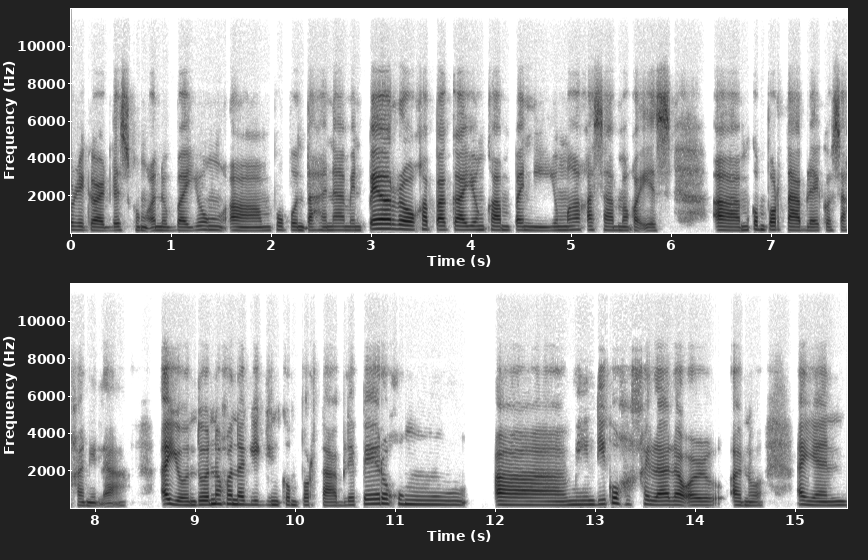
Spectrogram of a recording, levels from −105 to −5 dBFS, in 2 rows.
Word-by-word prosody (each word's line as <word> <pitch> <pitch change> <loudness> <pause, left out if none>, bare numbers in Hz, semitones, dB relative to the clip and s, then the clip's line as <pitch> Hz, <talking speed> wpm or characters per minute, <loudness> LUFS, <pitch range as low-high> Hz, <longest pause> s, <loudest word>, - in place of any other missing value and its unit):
regardless 180 -2 0
kung 170 -2 -5
ano 170 +1 -2
ba 170 +1 -2
'yong, 190 +2 -4
um, 165 -1 +1
pupuntahan 180 -1 -4
namin. 180 0 -3
Pero 240 -4 +8
kapagka 200 -2 +3
'yong 200 +1 -2
company, 185 -3 -2
'yong 180 +1 -5
mga 200 +1 -2
kasama 180 -2 -2
ko - - -1
is, 165 +1 -1 0.4
um, 185 0 +3
komportable 195 -5 +1
ako 170 +1 -6
sa 175 0 -2
kanila, 165 -3 -5 0.4
ayun 195 -6 +4
do'n 210 +3 +3
ako 240 - +1
nagiging 200 -2 -2
komportable. 190 -1 -5
Pero 250 0 +1
kung, 230 -2 -3 0.8
um, 190 -2 +2
hindi 210 +2 -2
ko 280 -2 +1
kakilala 200 -4 +1
or 185 +2 -1 0.2
ano, 175 -2 -4 0.3
ayan, 185 -2 0
185 Hz, 140 wpm, -24 LUFS, 175-200 Hz, 0.8 s, Pero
